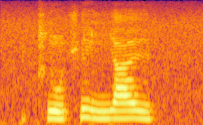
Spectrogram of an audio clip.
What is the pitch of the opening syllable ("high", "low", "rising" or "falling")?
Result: low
